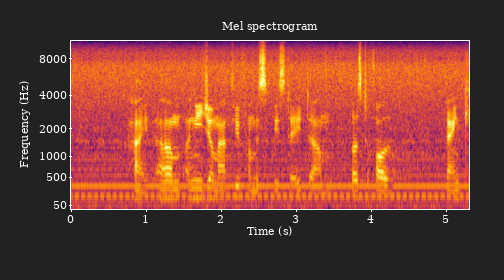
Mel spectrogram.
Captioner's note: voiceover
